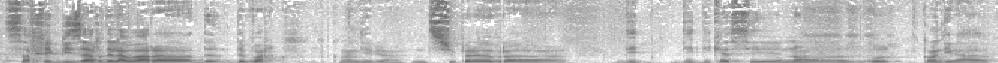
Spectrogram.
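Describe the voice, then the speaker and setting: A man in his forties speaks French with an Italian accent, in an ordinary middle pitch. He talks at a casual, unhurried pace, stopping and restarting as he hunts for the right word, stringing his thoughts together with fillers. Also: fairly even intonation, darkish tone, a little hiss or hum. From southern Italy. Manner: hesitant, searching for words, many restarts. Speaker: visitor discussing an exhibition. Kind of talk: casual conversation.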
